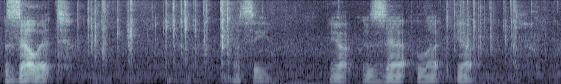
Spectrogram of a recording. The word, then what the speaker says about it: Zealot: of the 12 Simon the zelit I said zeit wow total fumble when that's pronounced Zealot let's see yep zet yep totally fumbled that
